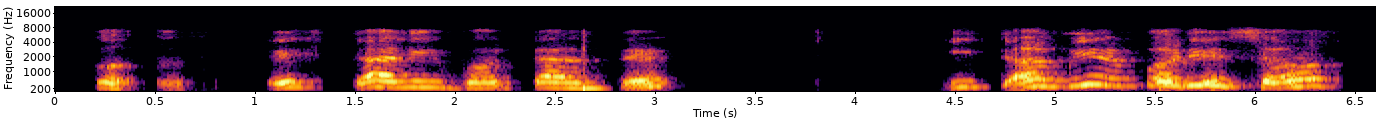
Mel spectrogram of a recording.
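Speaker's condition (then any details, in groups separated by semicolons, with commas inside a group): Cerebral palsy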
